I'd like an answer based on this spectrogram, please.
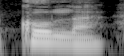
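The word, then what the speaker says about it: Côme: Qui s'appelle com le lac comme le lac de com en Italie. Et la prononciation pas simple he d'ailleurs entre com et comme hein, si je veux dire comme com c'est un peu c'est pas évident.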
